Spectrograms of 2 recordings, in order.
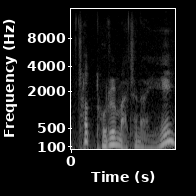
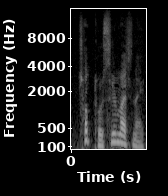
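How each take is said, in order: First: An l sound links into the particle. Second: An s sound links into the particle. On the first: The speaker calls it right. "이런 식으로 발음을 하니까" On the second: The speaker calls it wrong. "이렇게 발음하는 사람은 아무도 없지 않습니까?"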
